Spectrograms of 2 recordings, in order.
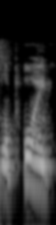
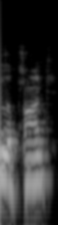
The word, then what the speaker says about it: Lapointe: It's Lapointe, Joe. Did I say LaPont?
